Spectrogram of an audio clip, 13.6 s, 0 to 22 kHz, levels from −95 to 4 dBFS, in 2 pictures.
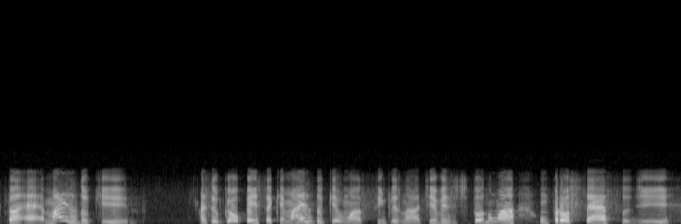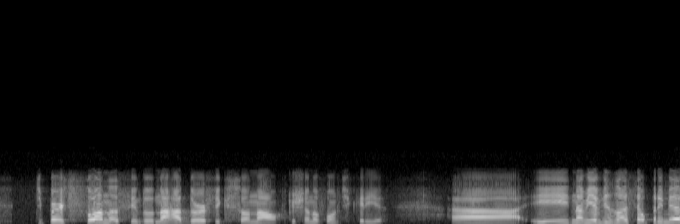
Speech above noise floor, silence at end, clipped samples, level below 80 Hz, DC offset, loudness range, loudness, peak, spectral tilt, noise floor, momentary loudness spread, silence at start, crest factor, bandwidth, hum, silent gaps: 41 dB; 0 s; under 0.1%; -86 dBFS; under 0.1%; 3 LU; -26 LUFS; -8 dBFS; -6 dB/octave; -68 dBFS; 12 LU; 0.1 s; 18 dB; 5.6 kHz; none; none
